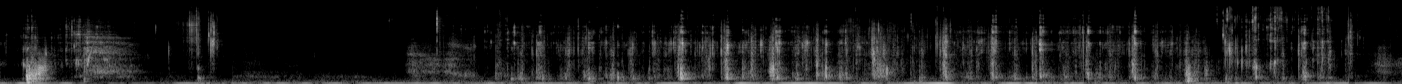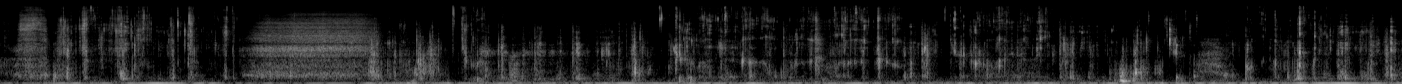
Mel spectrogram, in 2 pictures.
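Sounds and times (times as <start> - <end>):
person chewing wet clicks: 3.9 - 13.7, 17.7 - 28.0.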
